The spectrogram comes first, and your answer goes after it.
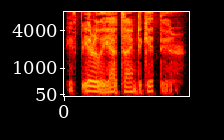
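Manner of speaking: undertone. A narrator's reading. Sarkis answering Hala in hiding, in an undertone. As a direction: keep it down, just between you two. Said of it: "he said in an undertone".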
